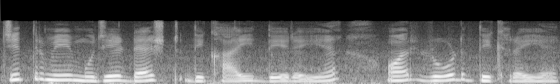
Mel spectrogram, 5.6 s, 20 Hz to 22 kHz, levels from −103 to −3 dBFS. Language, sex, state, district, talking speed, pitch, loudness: Hindi, female, Madhya Pradesh, Katni, 140 wpm, 195 Hz, -14 LUFS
